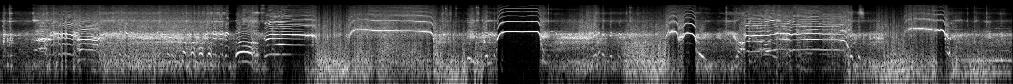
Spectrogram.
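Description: A young girl screams shrilly, close by.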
